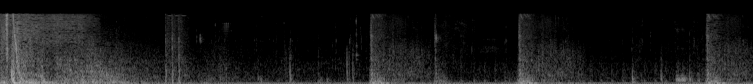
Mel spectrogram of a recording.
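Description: Gunshots bang sharply in short bursts.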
